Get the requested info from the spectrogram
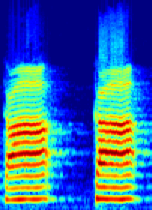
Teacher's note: కా కా పలకాలంటే ఎక్కడ పలకాలి? కంఠం దగ్గర పలకాలి.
